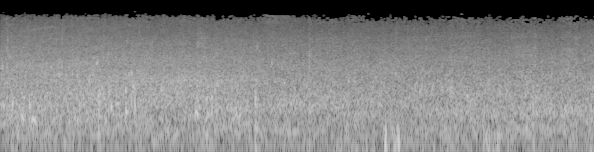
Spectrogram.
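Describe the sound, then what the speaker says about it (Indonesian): A fast river stream flows across a hiking trail on the route to Kawah Ratu on Mount Salak, a loud, constant, close rush of churning water filling the whole clip with no talking. "Benar-benar jalurnya dialirin sungai cukup lumayan deras."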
